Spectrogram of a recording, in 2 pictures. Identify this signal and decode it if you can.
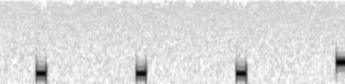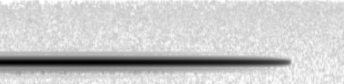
Radio time signal (three low pips and a long one an octave up, as on NHK), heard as pips.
